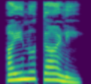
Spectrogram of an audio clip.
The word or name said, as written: ಐನುತಾಳಿ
